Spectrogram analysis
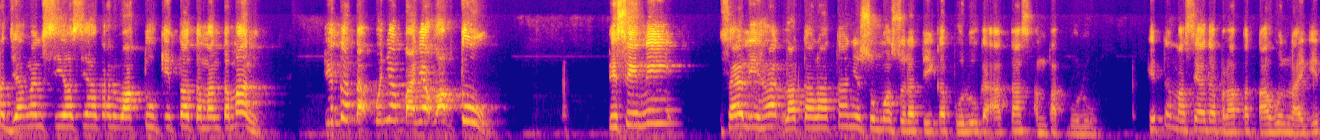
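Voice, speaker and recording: A man from Indonesia delivers a rousing sales pitch over a video call. His voice sits a little on the high side and he speaks with fiery emphasis, swinging sharply in pitch and loudness. He drops English catchphrases into the flow. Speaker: business opportunity presenter.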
